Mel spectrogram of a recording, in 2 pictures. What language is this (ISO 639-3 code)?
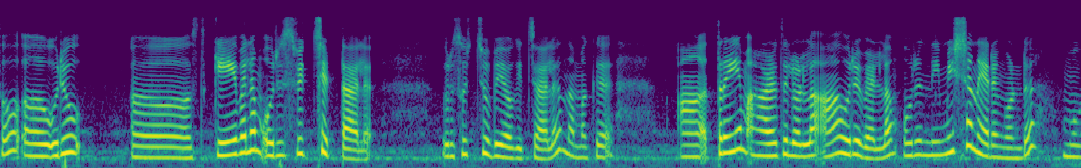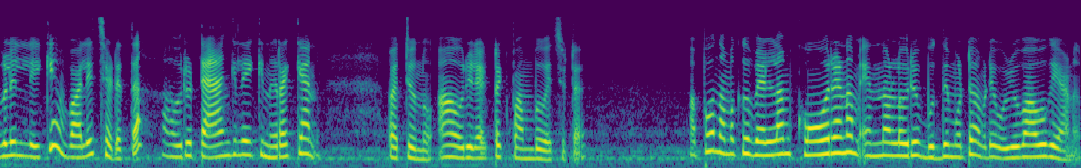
mal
